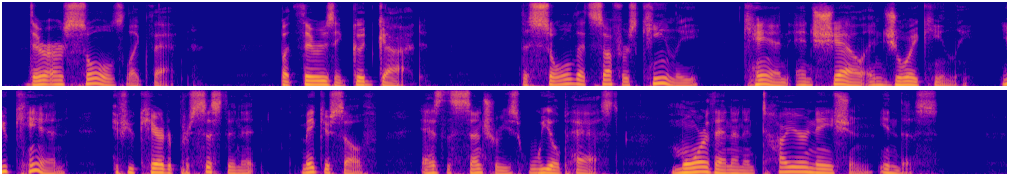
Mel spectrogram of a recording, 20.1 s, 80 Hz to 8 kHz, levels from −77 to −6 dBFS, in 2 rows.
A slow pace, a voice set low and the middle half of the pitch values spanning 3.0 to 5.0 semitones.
Yes: slow, 130 wpm; low, 130 Hz; average, 4.0 semitones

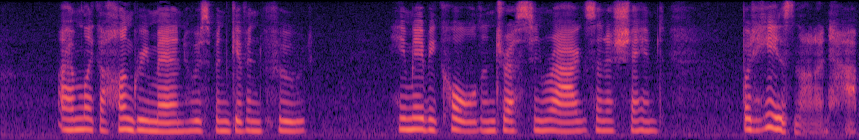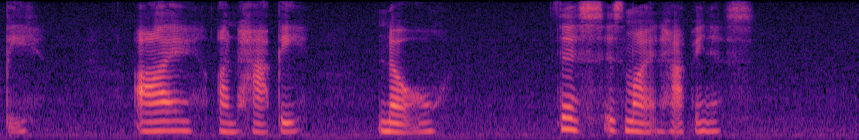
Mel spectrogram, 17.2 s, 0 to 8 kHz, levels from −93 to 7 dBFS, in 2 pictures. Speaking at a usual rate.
No: slow, 115 wpm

